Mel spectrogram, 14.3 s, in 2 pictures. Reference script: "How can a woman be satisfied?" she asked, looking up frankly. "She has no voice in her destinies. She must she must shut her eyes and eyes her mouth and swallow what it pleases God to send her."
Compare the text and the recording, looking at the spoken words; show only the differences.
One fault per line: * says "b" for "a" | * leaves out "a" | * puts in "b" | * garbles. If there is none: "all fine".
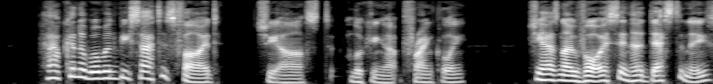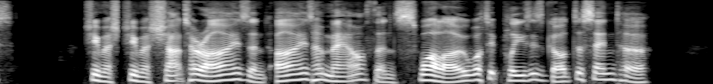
all fine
